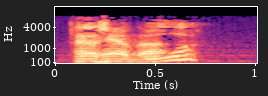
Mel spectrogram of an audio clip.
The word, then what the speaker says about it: Pascagoula: Pascagoula? – Yeah, that's it.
